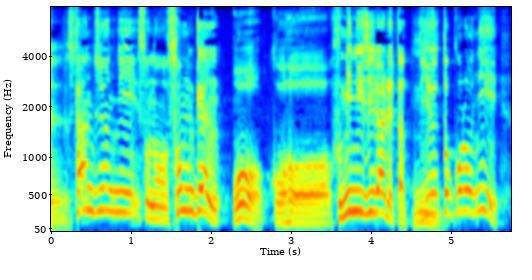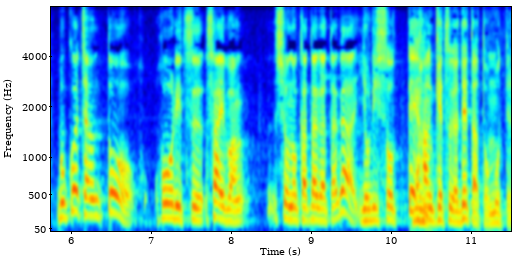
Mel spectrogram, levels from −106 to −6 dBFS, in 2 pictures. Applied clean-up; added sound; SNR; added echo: none; none; none; none.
